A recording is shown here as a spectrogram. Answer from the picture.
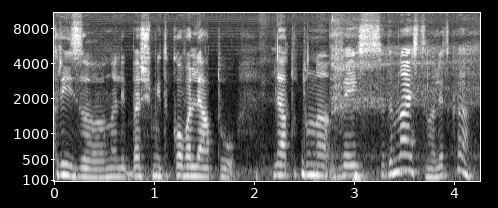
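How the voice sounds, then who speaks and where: The woman's voice is somewhat breathy. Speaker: social media poet. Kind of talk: casual interview.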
